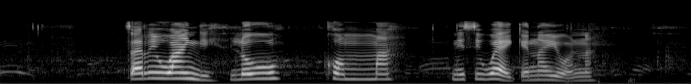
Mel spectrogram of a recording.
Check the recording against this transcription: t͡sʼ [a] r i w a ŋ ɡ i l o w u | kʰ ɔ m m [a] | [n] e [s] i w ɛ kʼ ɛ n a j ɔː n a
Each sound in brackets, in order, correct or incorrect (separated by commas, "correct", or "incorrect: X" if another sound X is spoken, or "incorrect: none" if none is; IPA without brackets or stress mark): correct, correct, correct, correct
